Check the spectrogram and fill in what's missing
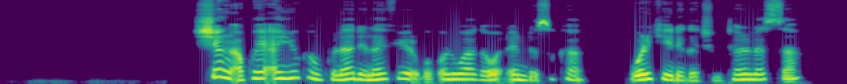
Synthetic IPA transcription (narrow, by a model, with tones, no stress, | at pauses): ʃɪ˦ŋʔa̰˨kʷa˦jʔa˦jːʊ˦kɐ˨ŋkʷʊ˨laː˦da˨laː˦ɸɪ˦jɐ˨rkʷʼɔ̰˦kʷʼɔ˦lwaː˦ɡa˨wɐ˦ɗɐ˨nda˨sʊ˦ka˨ | wɐ˦rkʲeː˨dɐ˨ɡa˨t͡ʃuː˨tɐ˦rlɐ˦sːaː˦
